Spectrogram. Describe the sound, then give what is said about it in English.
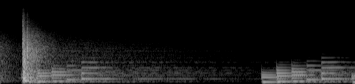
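A single sharp, loud gavel knock as a judge rules against the company USIA, followed by low ringing musical chords that slowly fade, then a second chord enters near the end. “And so finally, the judge slammed the gavel down on USIA.”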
